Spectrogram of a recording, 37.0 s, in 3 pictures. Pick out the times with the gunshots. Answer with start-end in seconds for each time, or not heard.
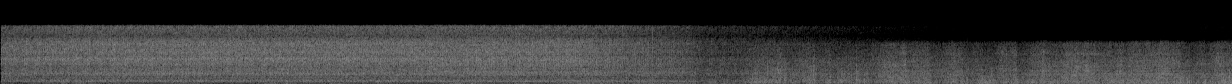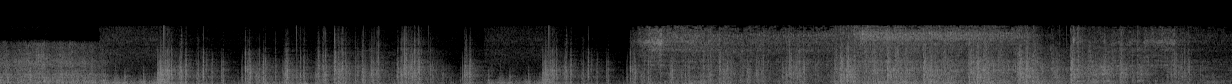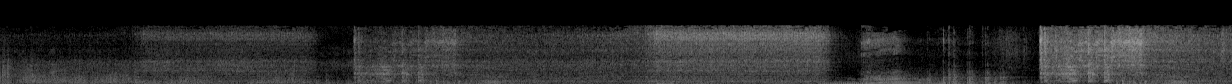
20.6-23.6.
